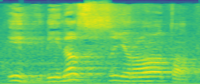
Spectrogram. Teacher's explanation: Untuk na di sini dia tidak dipanjangkan. Kenapa? Karena langsung melebur ke shad.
